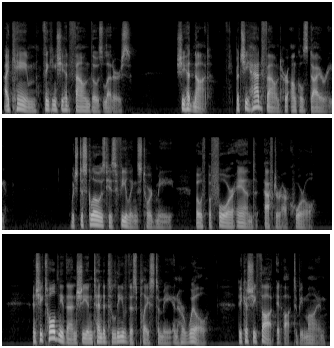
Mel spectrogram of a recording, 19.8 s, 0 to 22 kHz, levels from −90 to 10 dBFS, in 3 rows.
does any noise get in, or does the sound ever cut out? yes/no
no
